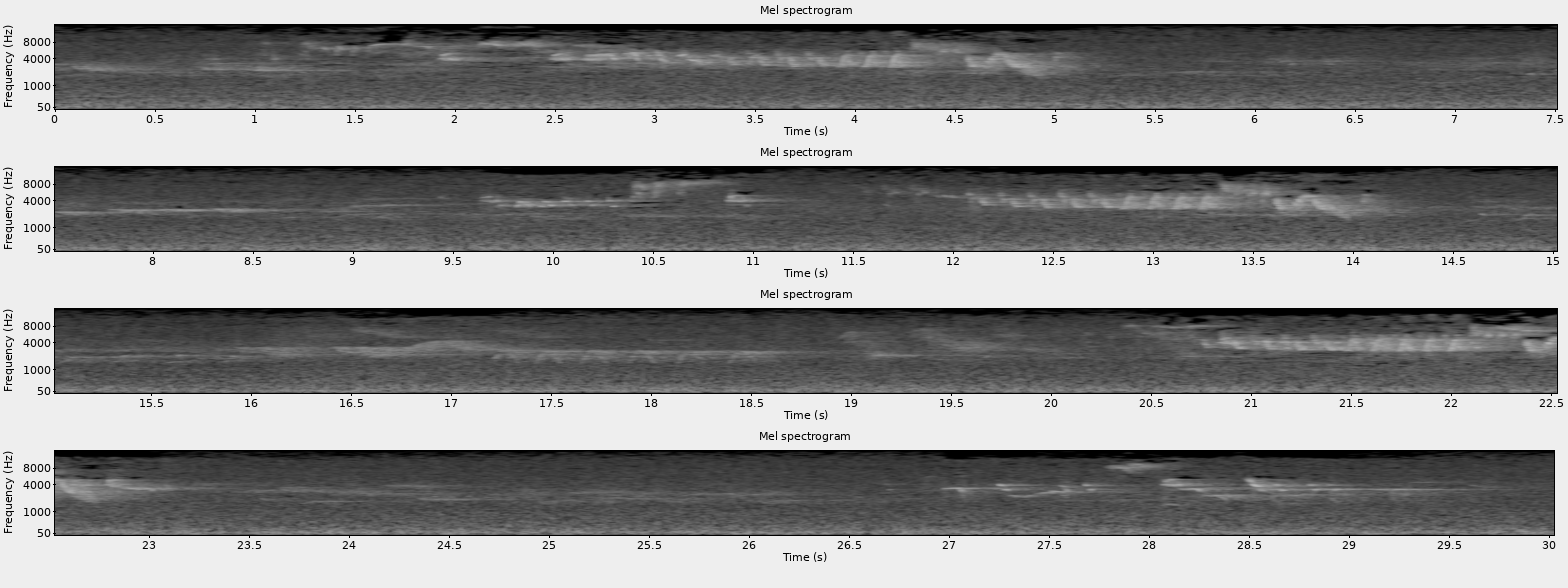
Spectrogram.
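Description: Birds calling over a steady low background noise. Three loud bursts of rapid, high chattering notes, each lasting a couple of seconds, come about two seconds in, near the middle and about two-thirds of the way through, with softer calls in between.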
